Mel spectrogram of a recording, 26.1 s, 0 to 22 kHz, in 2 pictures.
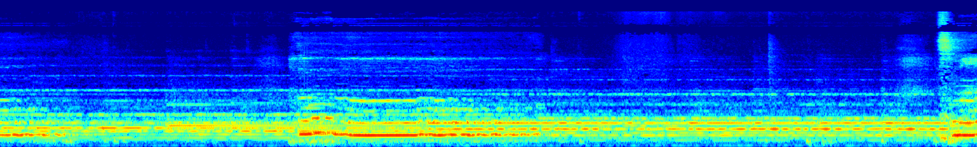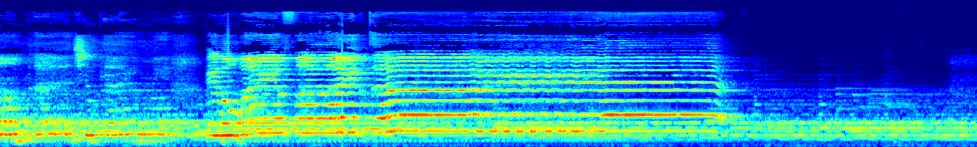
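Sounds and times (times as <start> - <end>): girl singing into a microphone: 0.0 - 1.6, 3.8 - 7.7, 12.1 - 23.0
ambient backing track: 0.0 - 26.0.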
